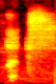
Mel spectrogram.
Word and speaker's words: X: an x it's just it's just an x it's it's pronounced x yeah i'm not like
